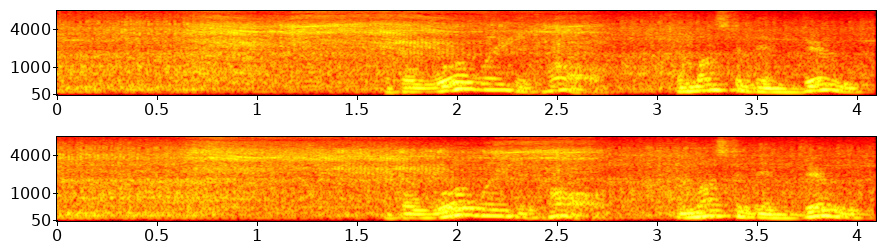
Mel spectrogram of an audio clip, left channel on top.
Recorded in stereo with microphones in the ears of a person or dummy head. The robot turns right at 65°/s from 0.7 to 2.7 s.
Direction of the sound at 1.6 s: 95° left.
